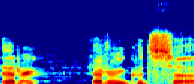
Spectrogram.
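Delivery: Indian accent, pitched very high. Friends try to do their best indian accents; one joins in with an indian accent. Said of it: "Who who can do the best Indian accent?".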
